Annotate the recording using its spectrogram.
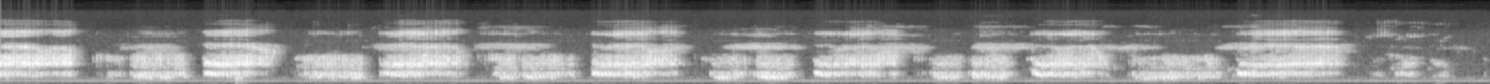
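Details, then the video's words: Female cat in an antique store purring loudly and contentedly; regular rasping bursts follow one another about every second, each breath a throbbing buzz, with a soft steady hum in the background. "My Lady Cat Purring"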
